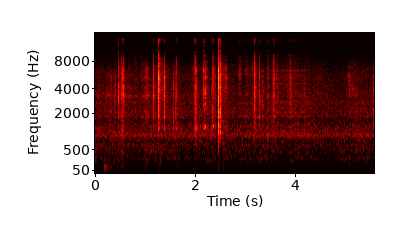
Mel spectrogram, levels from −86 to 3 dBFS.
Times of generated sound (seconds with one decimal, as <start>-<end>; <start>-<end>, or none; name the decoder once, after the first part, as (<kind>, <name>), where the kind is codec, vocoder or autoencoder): 3.5-4.3 (vocoder, BigVGAN v2)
